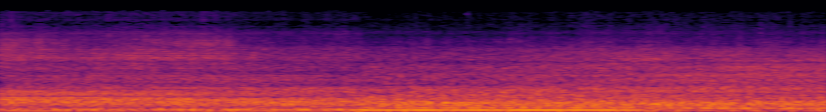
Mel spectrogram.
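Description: Steady rain with wind buffeting the microphone, a low rumble that grows stronger in the middle.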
